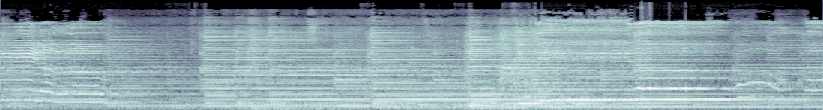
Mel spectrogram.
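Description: Recorded chorus of a song with a sustained voice or lead line over layered guitar and backing instruments, steady and fairly loud, without speech.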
